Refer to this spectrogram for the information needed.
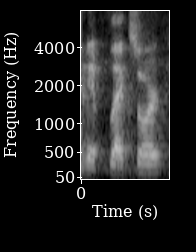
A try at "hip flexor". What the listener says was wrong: I like how you say hip flexor because you're really pronouncing the OR at the end. Not flexor.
